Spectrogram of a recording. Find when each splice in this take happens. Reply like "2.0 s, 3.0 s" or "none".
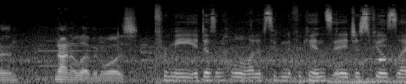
1.6 s

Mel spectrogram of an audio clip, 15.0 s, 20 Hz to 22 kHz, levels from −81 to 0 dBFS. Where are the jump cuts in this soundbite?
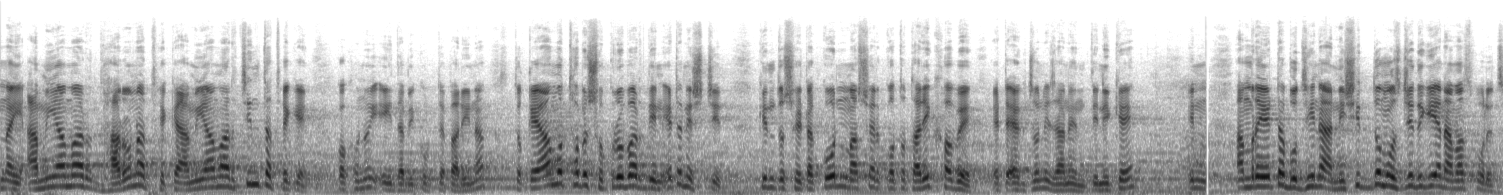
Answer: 12.0 s

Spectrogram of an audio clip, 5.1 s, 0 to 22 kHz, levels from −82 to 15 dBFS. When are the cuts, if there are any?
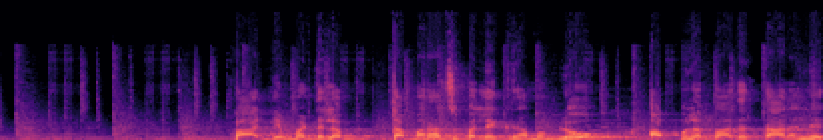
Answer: none

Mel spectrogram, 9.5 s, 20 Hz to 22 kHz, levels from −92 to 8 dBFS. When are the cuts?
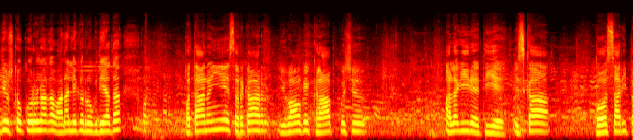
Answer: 2.0 s

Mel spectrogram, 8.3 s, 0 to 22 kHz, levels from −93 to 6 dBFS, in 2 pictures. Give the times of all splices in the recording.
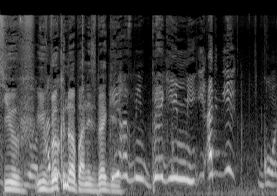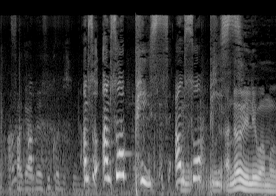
none

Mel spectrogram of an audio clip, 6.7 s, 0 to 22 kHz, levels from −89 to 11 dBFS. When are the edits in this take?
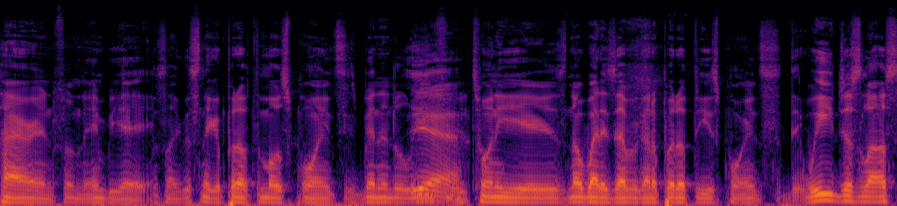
1.2 s, 3.5 s, 5.9 s

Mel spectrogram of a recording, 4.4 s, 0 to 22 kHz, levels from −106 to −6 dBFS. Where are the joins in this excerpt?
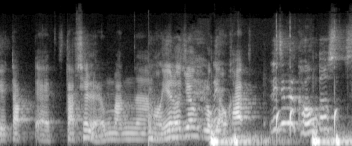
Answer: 1.9 s

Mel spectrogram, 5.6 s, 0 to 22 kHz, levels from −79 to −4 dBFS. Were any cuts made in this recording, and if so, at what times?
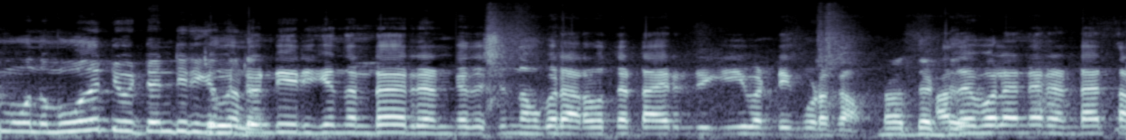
2.3 s

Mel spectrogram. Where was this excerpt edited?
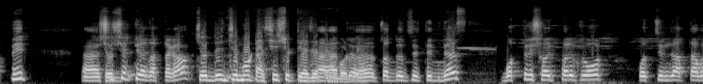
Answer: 4.9 s

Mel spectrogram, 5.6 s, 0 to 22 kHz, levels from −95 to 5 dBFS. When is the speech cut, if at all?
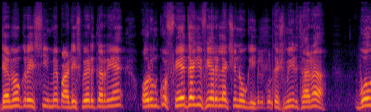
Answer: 4.0 s

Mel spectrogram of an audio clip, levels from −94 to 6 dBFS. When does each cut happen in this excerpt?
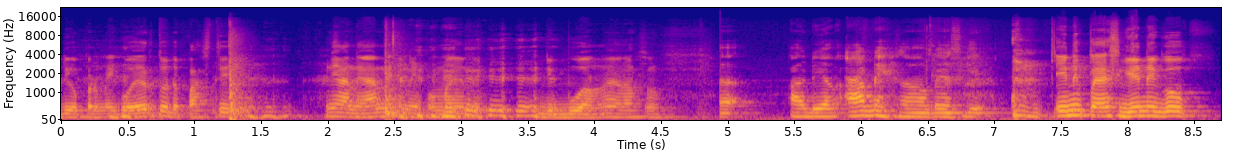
4.9 s

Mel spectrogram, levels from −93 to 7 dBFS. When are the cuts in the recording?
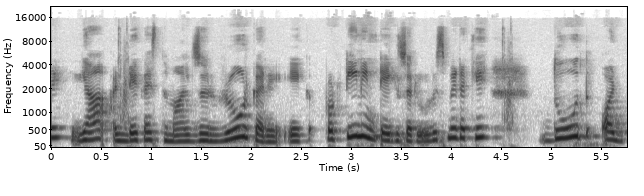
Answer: none

